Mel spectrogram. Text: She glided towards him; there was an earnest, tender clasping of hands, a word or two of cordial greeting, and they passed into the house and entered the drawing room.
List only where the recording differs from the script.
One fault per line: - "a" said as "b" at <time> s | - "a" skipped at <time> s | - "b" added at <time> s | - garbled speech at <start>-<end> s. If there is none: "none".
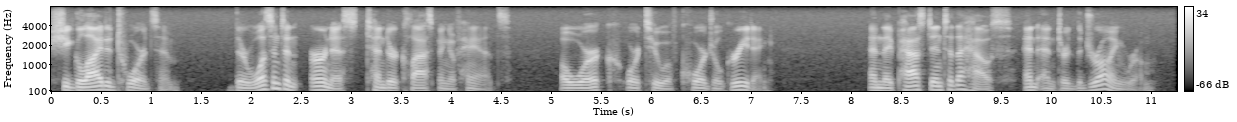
- "was" said as "wasn't" at 2.0 s
- "word" said as "work" at 5.2 s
